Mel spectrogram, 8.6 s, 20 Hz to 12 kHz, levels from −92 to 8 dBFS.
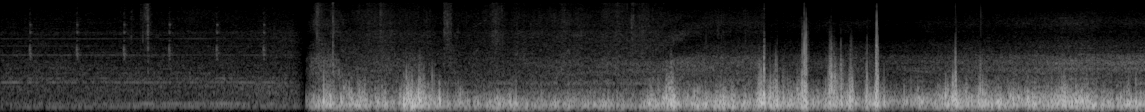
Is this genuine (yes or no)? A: yes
